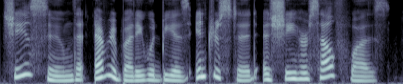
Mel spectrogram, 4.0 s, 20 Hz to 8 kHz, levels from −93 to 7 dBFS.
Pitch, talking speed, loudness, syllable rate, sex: 215 Hz, 180 wpm, -18 LUFS, 5.9 syllables/s, female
